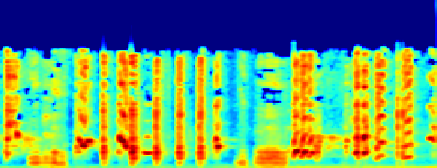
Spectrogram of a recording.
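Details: Javan myna (jalak kebo), white-eyed, sung as a tutor recording so young mynas learn to sing: loud varied whistles, squeaky chatter and harsh buzzy bursts in quick, irregular succession, with a faint low hum behind.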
